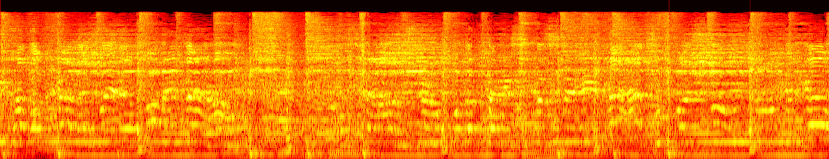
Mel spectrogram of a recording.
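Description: Live rock band playing loudly: a woman singing over electric guitar, electric bass and a drum kit.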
